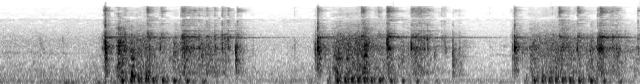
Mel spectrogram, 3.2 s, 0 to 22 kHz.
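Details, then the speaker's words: Brand-new Husqvarna 3120XP chainsaw, startup test: three pulls each give a brief pop and rasp that dies instead of catching; owner thinks it flooded out. Flooded two-stroke false start. "it did the burp but for some reason it didn't start all the way this is what's a little bit annoying with this huswana"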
